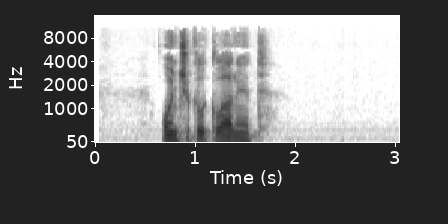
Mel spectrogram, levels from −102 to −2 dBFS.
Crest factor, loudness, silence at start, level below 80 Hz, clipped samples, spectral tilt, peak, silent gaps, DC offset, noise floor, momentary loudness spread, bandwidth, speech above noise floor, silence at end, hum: 22 dB; -25 LUFS; 0.7 s; -62 dBFS; under 0.1%; -4.5 dB/octave; -6 dBFS; none; under 0.1%; -79 dBFS; 18 LU; 11 kHz; 55 dB; 1.35 s; none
